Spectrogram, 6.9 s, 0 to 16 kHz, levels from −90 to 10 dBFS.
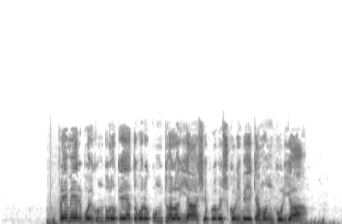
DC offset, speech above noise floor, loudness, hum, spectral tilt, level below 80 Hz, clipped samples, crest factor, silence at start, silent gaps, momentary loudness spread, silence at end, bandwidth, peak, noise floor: under 0.1%; 61 dB; -14 LUFS; none; -5 dB/octave; -48 dBFS; under 0.1%; 14 dB; 0.95 s; none; 6 LU; 0.35 s; 7.2 kHz; -2 dBFS; -75 dBFS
